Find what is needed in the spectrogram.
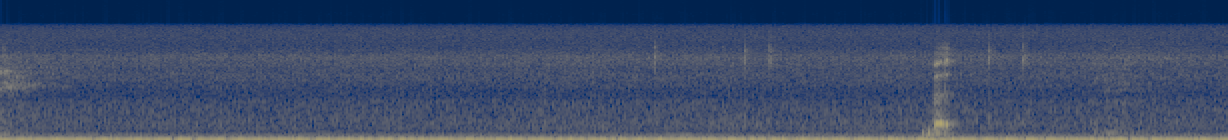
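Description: A steady low electrical hum, with a few faint computer-keyboard clicks as a web address is typed.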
